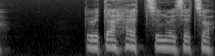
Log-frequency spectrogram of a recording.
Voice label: "het", Welsh

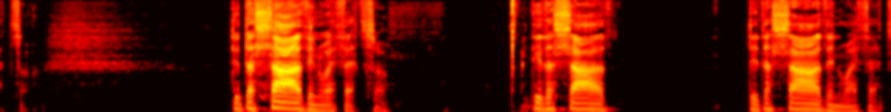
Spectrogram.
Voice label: "lladd", welsh

